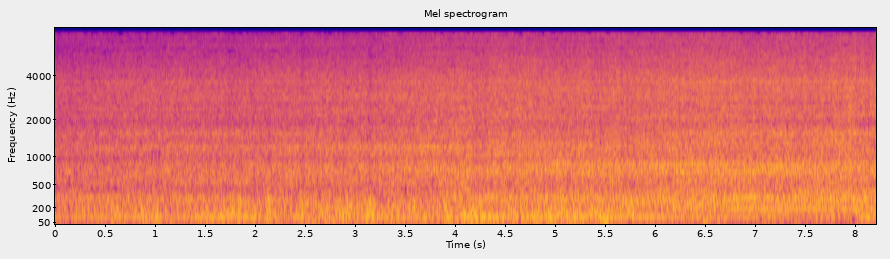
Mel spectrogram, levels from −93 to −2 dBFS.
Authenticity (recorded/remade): recorded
